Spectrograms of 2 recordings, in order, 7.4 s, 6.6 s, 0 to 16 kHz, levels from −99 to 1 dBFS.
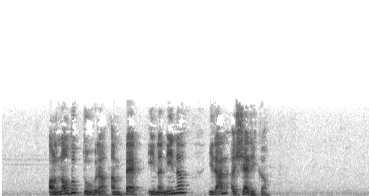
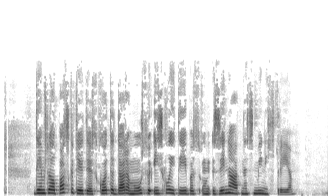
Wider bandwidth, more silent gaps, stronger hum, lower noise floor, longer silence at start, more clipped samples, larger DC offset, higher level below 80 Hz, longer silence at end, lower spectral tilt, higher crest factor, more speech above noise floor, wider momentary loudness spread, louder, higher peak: second, 7.8 kHz vs 10.5 kHz; neither; neither; second, -61 dBFS vs -67 dBFS; first, 1 s vs 0.1 s; neither; neither; first, -56 dBFS vs -80 dBFS; first, 2 s vs 0.7 s; about the same, -5.5 dB/octave vs -4.5 dB/octave; about the same, 18 dB vs 18 dB; about the same, 43 dB vs 43 dB; first, 12 LU vs 9 LU; first, -18 LUFS vs -24 LUFS; first, -2 dBFS vs -6 dBFS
